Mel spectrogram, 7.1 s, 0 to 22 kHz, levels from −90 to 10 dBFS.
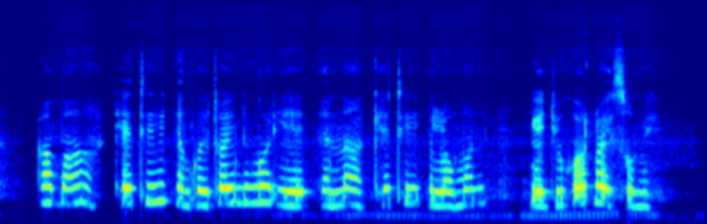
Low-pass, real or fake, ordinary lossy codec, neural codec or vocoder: none; real; none; none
